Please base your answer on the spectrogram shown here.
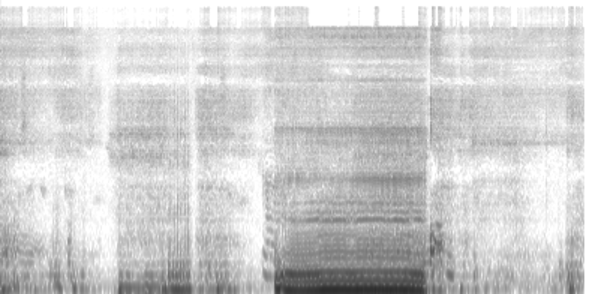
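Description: Loud, low, rattling snore on a breath, with quieter noisy breaths around it; typical snoring of a short-nosed dog.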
